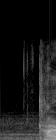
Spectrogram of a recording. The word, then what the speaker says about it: Kai: Kai rhymes with I. Gotcha. Kai Karach.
